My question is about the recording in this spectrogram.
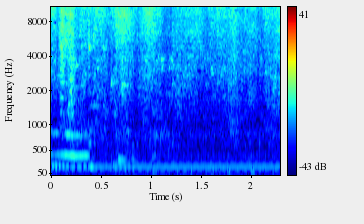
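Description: Styrofoam packing and cardboard rubbing as an appliance is slid out of its box: a short squeak right at the start, then light rustling and scraping, over a steady low hum.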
